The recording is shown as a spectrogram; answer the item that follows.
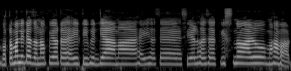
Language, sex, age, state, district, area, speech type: Assamese, female, 45-60, Assam, Golaghat, rural, spontaneous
